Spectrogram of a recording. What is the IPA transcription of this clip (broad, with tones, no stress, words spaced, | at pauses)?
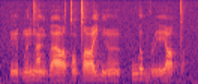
ẽ˩˧˩ɓə̃˨˥dã˩˧˩ ɡ͡baː˩˧˩tˤə̃˨˥ tˤeː˨˥ʎə̃˩˧˩ | wə˥˩bɹeː˩˧˩tˤ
